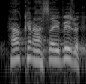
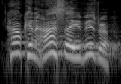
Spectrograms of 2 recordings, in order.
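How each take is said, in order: First: It is said flatly, with little emotion. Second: It is said with strong, anxious emotion. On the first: The speaker calls it wrong. "we read this with almost no emotion" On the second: The speaker calls it right. "this is filled with emotion"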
